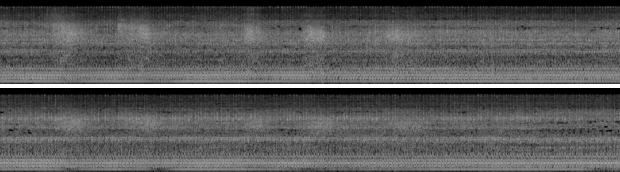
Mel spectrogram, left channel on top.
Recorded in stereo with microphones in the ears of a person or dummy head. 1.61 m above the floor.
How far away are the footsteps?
About 4.5 m.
